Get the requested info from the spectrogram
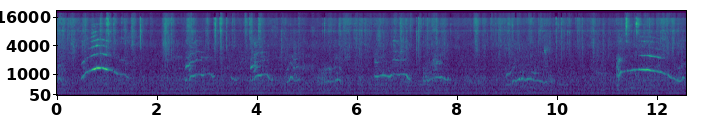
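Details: Nursing puppies two weeks old keep up a string of high, arched whines, roughly one every second or two, a few louder and sharper than the rest, against a constant low hum.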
